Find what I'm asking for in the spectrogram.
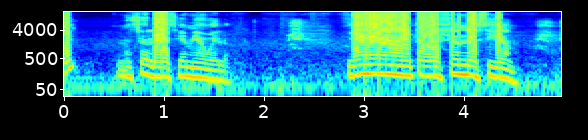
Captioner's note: non-english speech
